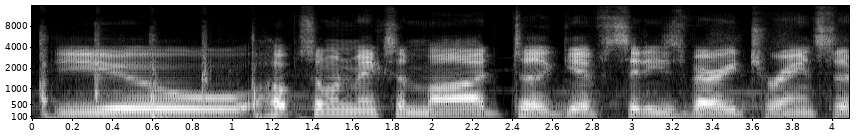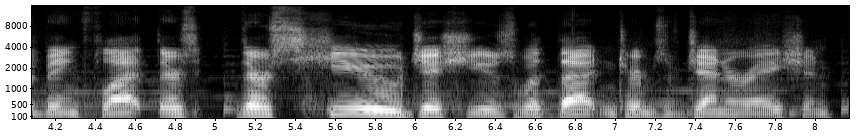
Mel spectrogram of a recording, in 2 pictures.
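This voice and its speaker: A man's voice: medium pitch, moderate pace, hardly any pauses, fairly bright tone, soft background music. A man giving casual, rambling commentary over a role-playing game, with many fillers, restarts and laughs at his own jokes. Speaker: let's play host.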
